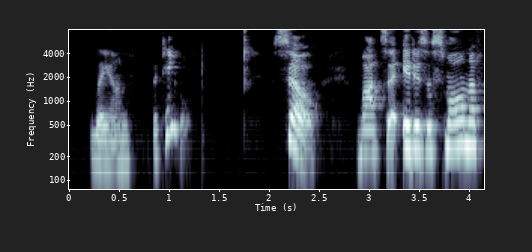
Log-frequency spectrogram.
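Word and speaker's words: מצה: there is the the it's like a tz kind of sound like like tt fly i guess tz sound and this letter is sort of the equivalent of a silent e in um english it it alone doesn't have its own sound in this word um so there you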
